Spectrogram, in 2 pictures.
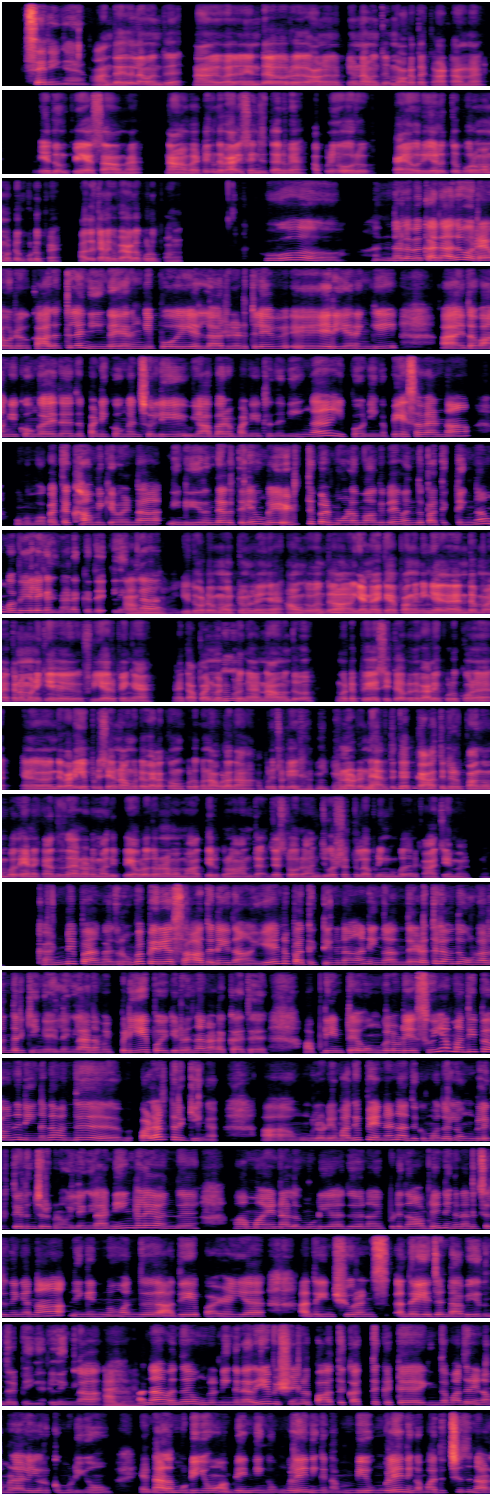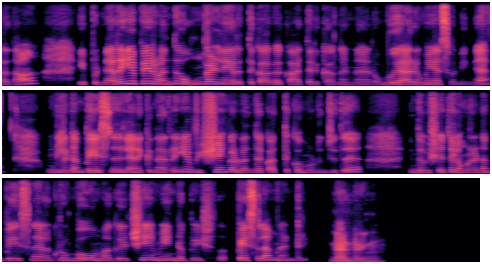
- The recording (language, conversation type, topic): Tamil, podcast, நீங்கள் சுயமதிப்பை வளர்த்துக்கொள்ள என்ன செய்தீர்கள்?
- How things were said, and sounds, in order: tapping; "பாட்டுக்கு" said as "வாட்டுக்கு"; chuckle; other background noise; in English: "அப்பாய்ன்மென்ட்"; laughing while speaking: "அவ்வளவுதான் அப்படின்னு சொல்லி"; laugh; in English: "ஜஸ்ட்"; in English: "ஏஜெண்ட்"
